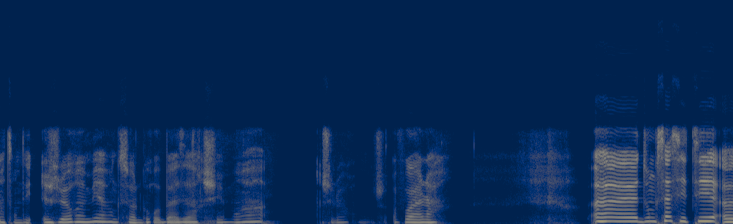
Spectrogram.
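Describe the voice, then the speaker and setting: A woman's voice: on the high side, fairly bright tone, dry recording, lo-fi sound. A woman chatting casually to camera at home about her coloring books, thinking aloud and hesitating with many fillers. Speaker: coloring hobby vlogger.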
